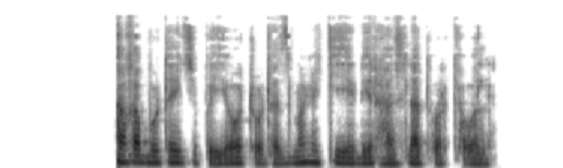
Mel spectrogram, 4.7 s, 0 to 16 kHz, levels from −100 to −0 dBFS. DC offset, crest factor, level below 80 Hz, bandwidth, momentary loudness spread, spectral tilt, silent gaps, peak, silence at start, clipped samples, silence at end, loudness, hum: under 0.1%; 22 dB; -54 dBFS; 11 kHz; 8 LU; -7 dB/octave; none; 0 dBFS; 0.95 s; under 0.1%; 0.6 s; -22 LUFS; none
